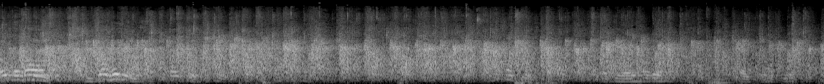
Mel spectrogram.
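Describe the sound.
Sustained, loud applause from a sizable crowd for two artists fills the whole stretch, a dense wash of many hands clapping, with a few voices faintly calling out beneath it.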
